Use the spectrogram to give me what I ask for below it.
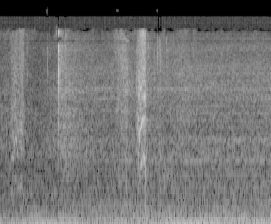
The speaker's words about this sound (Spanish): Te baja la cremallera.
